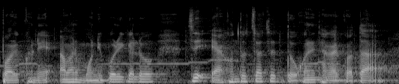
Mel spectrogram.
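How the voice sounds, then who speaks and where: A man's voice: lowish voice, moderate pace, a little mellow, lightly acted. A man playing a poor, humble young slum boy who earnestly narrates his own romantic audio story. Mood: narrating, earnest. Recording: echoey reverb with music bed. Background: music.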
